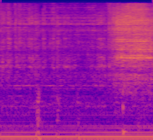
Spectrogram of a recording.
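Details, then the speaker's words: Philco stereophonic tube record player, before restoration: loud steady low mains hum unaffected by the volume control, from a dried-out filter capacitor in the amplifier needing recapping; grinding idler wheel leaves the platter not spinning. "And if you notice, the volume doesn't affect the level of the hum. So we'll talk about that here in a minute."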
